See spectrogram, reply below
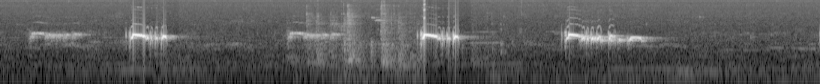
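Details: Local zebra dove used as a lure to make other doves respond: a repeated pattern of a soft rolling coo and then a louder warbling trill, given about every two seconds, with faint rustling between phrases.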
